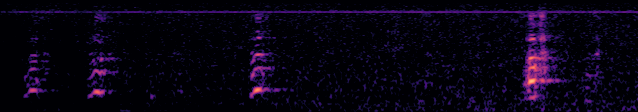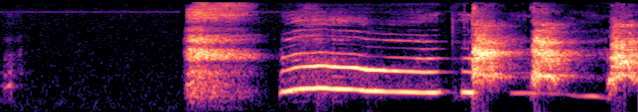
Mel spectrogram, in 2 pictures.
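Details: Puppy at play with a door stopper: a few faint soft yips, then a loud burst of noise and a drawn-out high whine that slides downward, ending in short sharp yelps.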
